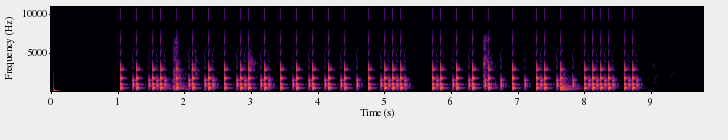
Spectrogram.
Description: Morse code, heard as a telegraph sounder, machine-sent, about 20 wpm, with the noise of a restroom. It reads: ZGC0B 1TWHI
